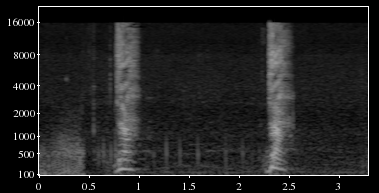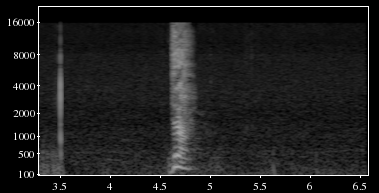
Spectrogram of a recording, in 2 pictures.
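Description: A man's voice giving three short, loud shouts of "Dra!", about two seconds apart.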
